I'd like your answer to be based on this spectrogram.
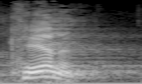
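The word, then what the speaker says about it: canon (κανών): Now the Greek word translated as rule literally is pronounced canon.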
